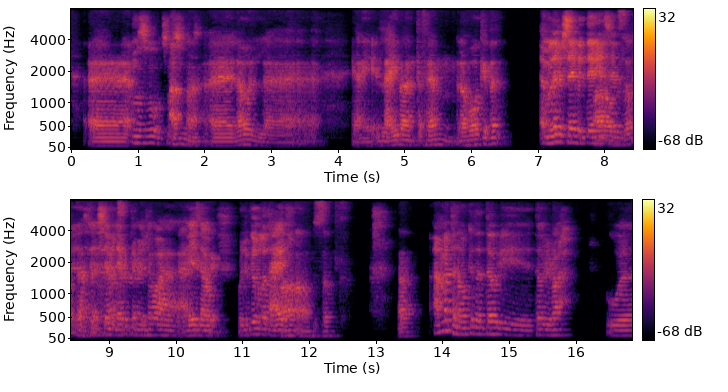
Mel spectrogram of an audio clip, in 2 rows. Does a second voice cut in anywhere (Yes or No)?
Yes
